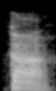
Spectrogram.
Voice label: "kan", mina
